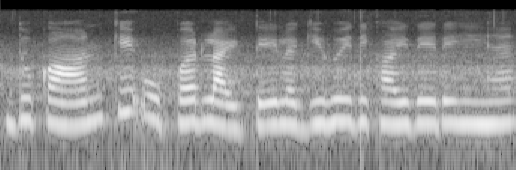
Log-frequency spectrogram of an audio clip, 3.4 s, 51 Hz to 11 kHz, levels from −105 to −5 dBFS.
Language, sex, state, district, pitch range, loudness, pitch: Hindi, male, Punjab, Pathankot, 220-235 Hz, -17 LUFS, 225 Hz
